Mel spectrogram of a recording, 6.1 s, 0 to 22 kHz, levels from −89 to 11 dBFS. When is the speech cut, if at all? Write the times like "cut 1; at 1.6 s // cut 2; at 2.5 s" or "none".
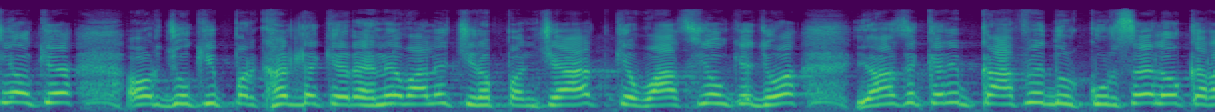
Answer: none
